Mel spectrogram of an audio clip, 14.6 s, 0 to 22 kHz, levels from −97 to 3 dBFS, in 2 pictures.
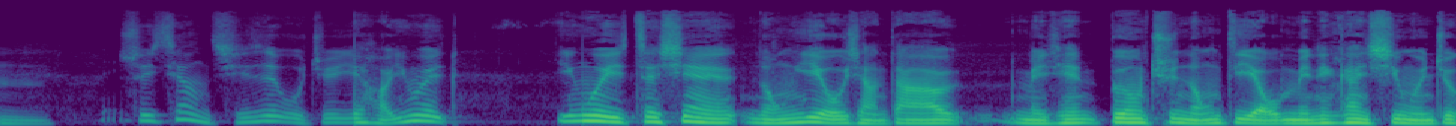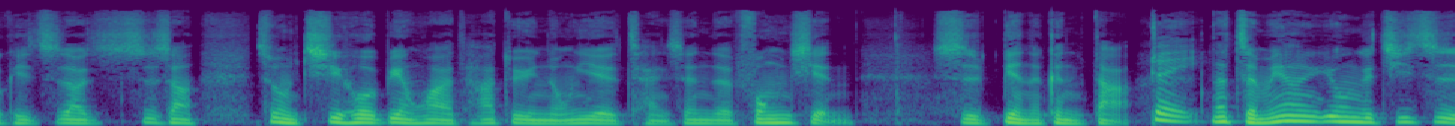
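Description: At 1.77 s the whole sound, speech and background alike, jumps abruptly louder by about 10 dB, then again by about 5 dB at 2.91 s. This is the microphone volume stepped up: the call software judged the input too quiet and raised the device's input level in single steps.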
